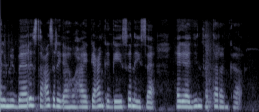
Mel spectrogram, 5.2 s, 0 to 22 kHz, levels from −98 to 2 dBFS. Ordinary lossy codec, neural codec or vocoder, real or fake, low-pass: none; vocoder, 44.1 kHz, 128 mel bands every 512 samples, BigVGAN v2; fake; 10.8 kHz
